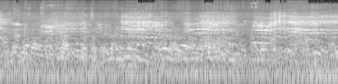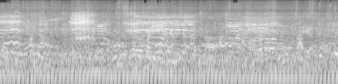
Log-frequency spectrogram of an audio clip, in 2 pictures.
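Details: Goats at a livestock market crowded after Eid: several wavering, quavering bleats with rich harmonics rise above constant crowd chatter and people talking, with a steady low hum of market noise throughout.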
